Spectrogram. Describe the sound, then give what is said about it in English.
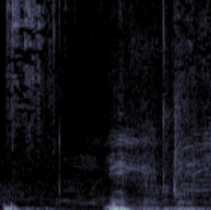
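Keys jingle in two short metallic bursts, a quick shake at the start and a louder rattle just before the middle, with a softer jangle trailing off after. “She said, I got keys.”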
